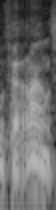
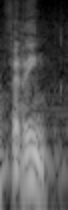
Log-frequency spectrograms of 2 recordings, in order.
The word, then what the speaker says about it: Ferrín: Las hermanas Ferrín no son Ferrán, sino Ferrín. Sí, no, se pronuncia lo cubano, pero con mucho apellido francés que hay ahí.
